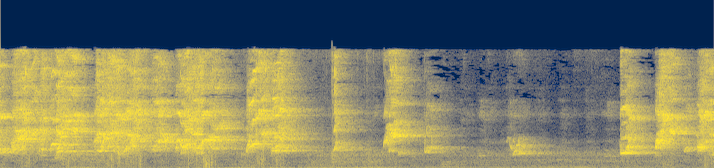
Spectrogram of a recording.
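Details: Lovebirds during breeding season chattering rapidly with shrill twitters and squeaks, continuous at first then broken into short bursts separated by brief quiet.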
